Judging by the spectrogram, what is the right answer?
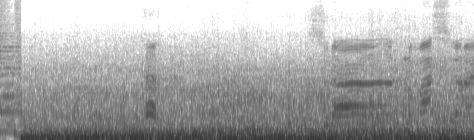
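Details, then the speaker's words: Old car after repair: the scraping came from a misaligned propeller-shaft coupling adapter, and the wing arm was cut to original length. Road test has a steady low rumble with no metal scraping or grinding; the drivetrain is quiet. "Overall sudah beres tanda sudah tidak ada suara-suara anomali lagi. Sudah senyap, tidak ada suara besi bergesek."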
